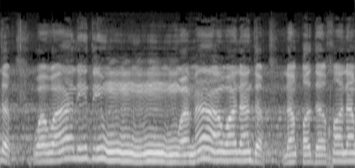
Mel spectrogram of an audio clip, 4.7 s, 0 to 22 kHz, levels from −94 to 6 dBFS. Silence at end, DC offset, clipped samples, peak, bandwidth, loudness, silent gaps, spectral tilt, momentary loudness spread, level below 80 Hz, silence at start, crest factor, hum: 0 s; under 0.1%; under 0.1%; 0 dBFS; 13.5 kHz; -13 LUFS; none; -5 dB/octave; 7 LU; -66 dBFS; 0 s; 12 dB; none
